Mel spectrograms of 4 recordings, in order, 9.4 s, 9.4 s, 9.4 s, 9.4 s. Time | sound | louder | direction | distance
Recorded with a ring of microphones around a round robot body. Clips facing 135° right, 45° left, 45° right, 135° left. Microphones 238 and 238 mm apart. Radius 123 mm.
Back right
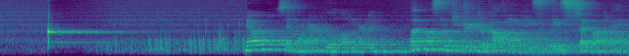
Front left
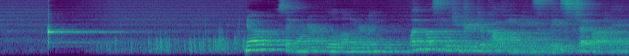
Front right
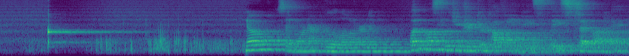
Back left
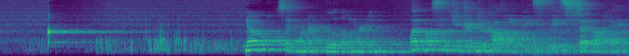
0.7 | a bell | even, even | 115° right | 0.5 m
3.7 | a woman speaking | front left 2 dB, back left 3 dB | 130° left | 0.6 m
6.1 | a woman speaking | back right 1 dB, back left 1 dB | 160° left | 2.5 m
